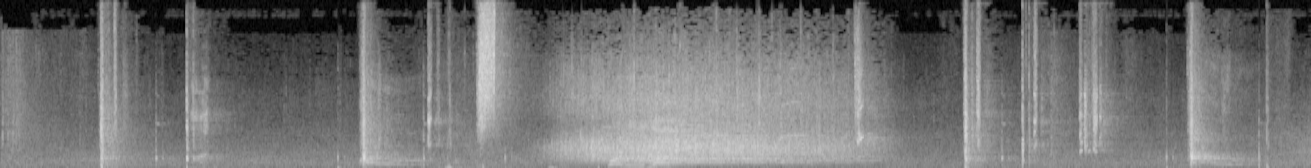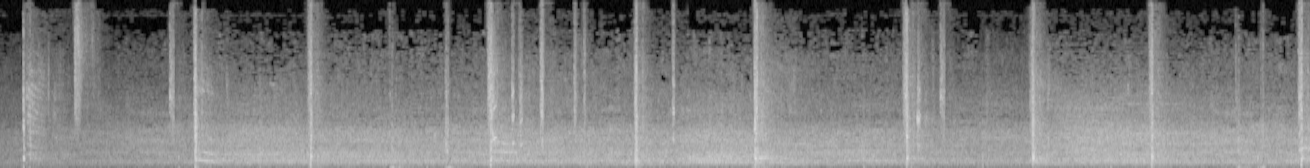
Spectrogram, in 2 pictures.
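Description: A tennis ball is struck hard with a racket, again and again.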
